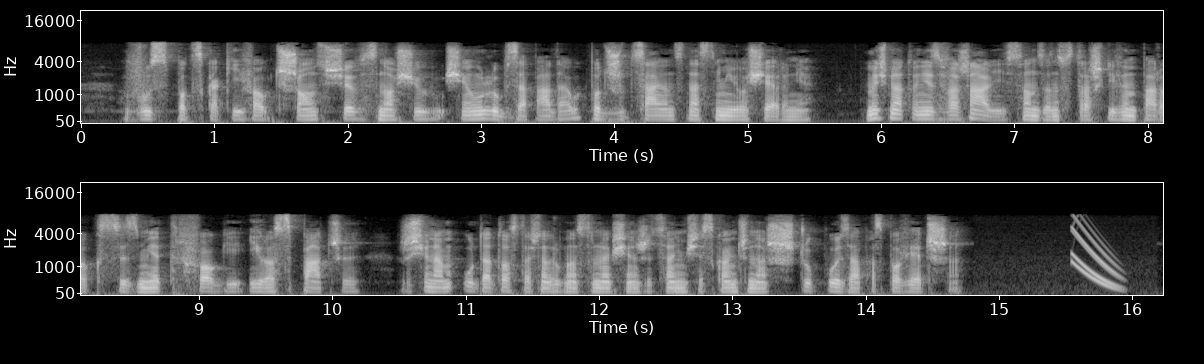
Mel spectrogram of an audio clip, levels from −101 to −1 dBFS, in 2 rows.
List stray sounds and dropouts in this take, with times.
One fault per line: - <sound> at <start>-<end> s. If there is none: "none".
- chirp at 15.5-16.0 s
